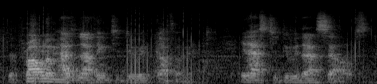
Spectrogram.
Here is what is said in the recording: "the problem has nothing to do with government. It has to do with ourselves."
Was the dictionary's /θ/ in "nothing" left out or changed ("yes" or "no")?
no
